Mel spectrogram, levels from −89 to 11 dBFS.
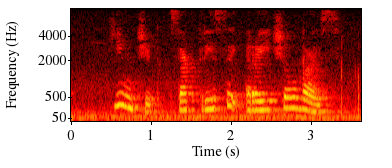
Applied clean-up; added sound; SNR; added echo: none; Bird vocalization, bird call, bird song; 16 dB; none.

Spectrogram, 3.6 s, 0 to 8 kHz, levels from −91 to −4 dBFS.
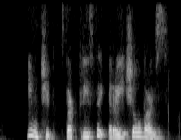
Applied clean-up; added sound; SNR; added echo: neural mask model DeepFilterNet 3.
